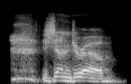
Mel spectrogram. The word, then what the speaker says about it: Gendreau: Gendreau. So there you go. I always tell people my name rhymes with Marilyn Monroe, so then you can better.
